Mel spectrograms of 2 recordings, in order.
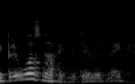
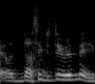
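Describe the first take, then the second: First: "was" stressed with a rise, said in earnest; sincere insistence. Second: Mock craven disclaimer, a bit louder; craven excuse. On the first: Real, not acted. Insisting he had no part in the script, stress on "was". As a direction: lean on "was" to insist it was true. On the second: Shrugging off blame for the Time and the Rani script, mock craven. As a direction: brush off the blame in a put-on craven tone. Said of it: "it's a bit craven of me, isn't it, to say".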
